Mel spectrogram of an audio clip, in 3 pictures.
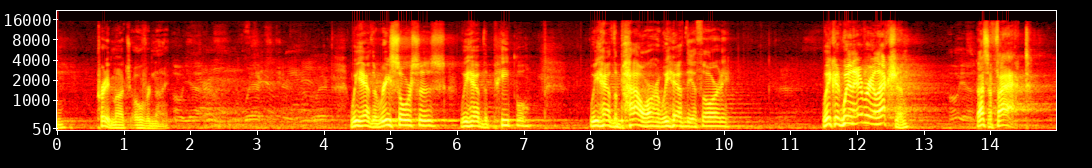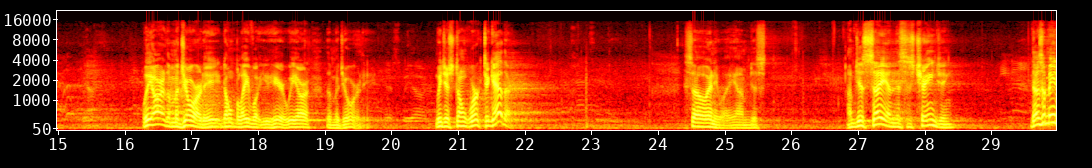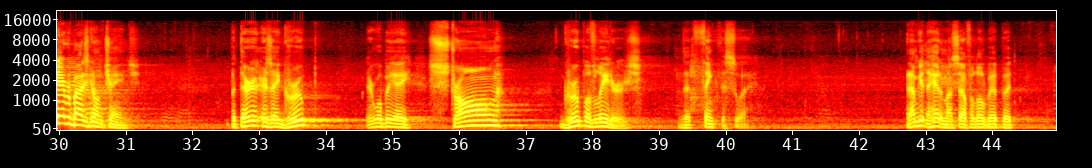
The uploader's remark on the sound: Recorded live on 7/19/20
